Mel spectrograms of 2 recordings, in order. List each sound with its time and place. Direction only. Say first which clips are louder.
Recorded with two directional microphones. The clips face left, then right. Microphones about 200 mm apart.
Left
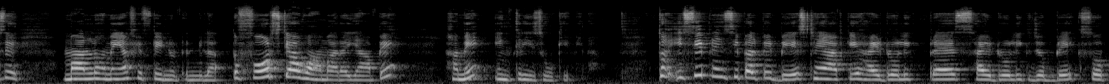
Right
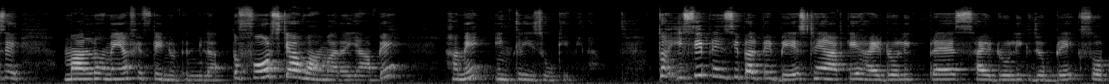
0.6 s a woman's voice: left 6 dB; 35° left (ahead or behind)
